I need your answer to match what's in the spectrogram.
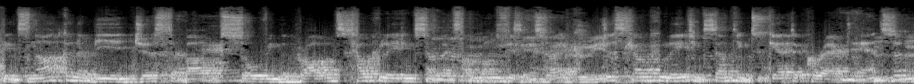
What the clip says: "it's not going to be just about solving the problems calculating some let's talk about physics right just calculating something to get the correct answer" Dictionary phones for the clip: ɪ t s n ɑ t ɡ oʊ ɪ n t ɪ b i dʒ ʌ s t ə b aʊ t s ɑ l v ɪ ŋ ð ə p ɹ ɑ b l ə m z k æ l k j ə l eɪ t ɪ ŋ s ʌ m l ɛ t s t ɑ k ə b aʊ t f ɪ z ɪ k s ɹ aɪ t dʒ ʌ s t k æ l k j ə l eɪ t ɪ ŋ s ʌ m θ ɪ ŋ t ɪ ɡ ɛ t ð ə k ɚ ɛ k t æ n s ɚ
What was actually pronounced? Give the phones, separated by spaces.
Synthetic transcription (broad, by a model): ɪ t s n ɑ t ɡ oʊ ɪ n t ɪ b i dʒ ʌ s t ə b aʊ t s ɑ l v ɪ ŋ ð ə p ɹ ɑ b l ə m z k æ l k j ə l eɪ t ɪ ŋ s ʌ m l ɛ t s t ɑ ə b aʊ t f ɪ z ɪ k s ɹ aɪ t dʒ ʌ s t k æ l k j ə l eɪ t ɪ ŋ s ʌ m θ ɪ ŋ t ɪ ɡ ɛ t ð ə k ɚ ɛ k t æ n s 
